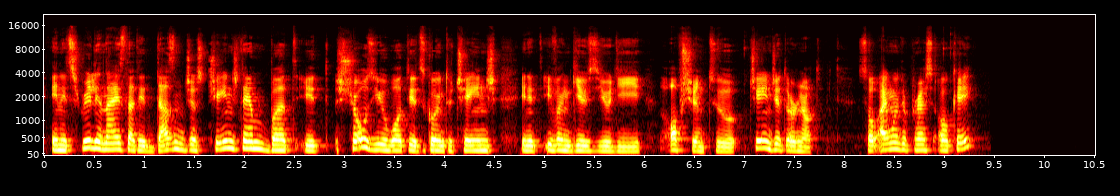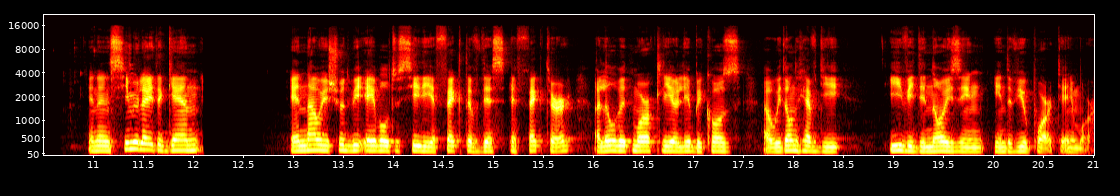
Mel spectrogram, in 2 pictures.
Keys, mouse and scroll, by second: 9.8 middle click, 10.2 middle click, 10.5 middle click, 10.8 middle click, 11.2 space, 11.6 click, 11.9 g.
